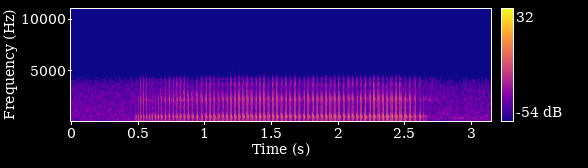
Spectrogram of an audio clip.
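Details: Kirby snoring while asleep on the couch.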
